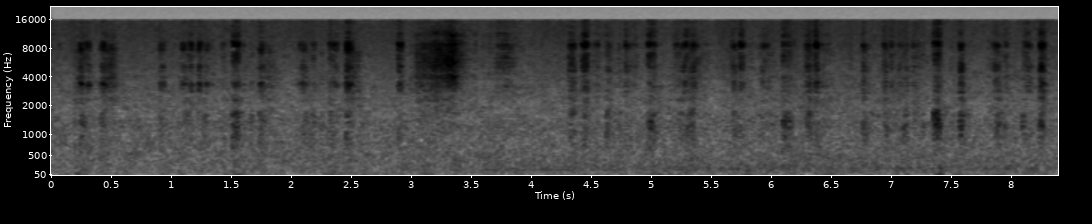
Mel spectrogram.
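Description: A pencil writes along the top line of a new page in a lined paper notebook held flat by the other hand. The graphite scratches the paper in soft, bright strokes that come and go over a steady low background hum.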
